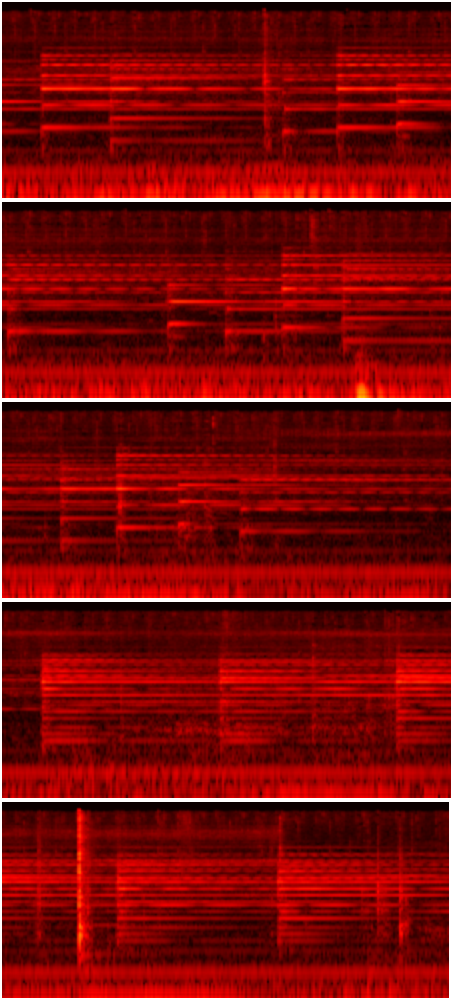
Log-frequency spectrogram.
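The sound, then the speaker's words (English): A clock chimes its full hourly chime, a long, ringing melody of overlapping bell-like tones, each note sustaining and layering into a shimmering wash, with steady ticking faintly underneath and no voices. “And that does the full chime an hour.”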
